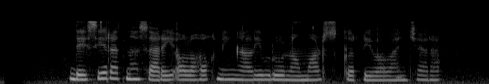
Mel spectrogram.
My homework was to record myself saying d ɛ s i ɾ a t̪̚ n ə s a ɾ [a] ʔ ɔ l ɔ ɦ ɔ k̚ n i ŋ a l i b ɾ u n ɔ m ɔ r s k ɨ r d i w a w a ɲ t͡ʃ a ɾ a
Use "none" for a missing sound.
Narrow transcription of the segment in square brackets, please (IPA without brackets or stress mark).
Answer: i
